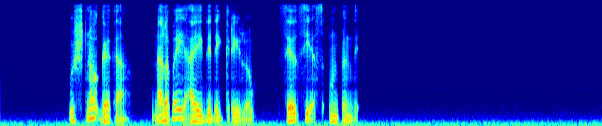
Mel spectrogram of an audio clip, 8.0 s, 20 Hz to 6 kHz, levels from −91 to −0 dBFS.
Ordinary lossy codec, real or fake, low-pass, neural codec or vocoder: none; fake; 5.4 kHz; autoencoder, 22.05 kHz, a latent of 192 numbers a frame, VITS, trained on many speakers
